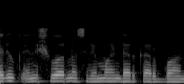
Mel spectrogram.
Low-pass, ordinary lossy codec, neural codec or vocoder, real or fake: 5.4 kHz; none; none; real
